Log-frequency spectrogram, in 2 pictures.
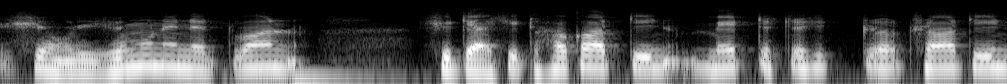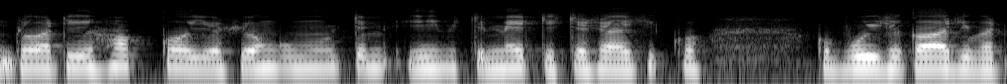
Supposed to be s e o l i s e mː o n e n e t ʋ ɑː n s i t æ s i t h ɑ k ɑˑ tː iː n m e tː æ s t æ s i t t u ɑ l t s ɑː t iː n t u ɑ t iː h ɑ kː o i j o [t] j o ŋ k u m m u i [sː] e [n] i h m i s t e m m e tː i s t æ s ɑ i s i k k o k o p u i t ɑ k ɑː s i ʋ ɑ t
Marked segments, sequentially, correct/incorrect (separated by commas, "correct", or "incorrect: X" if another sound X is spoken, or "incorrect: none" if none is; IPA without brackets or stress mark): incorrect: s, incorrect: tː, incorrect: m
